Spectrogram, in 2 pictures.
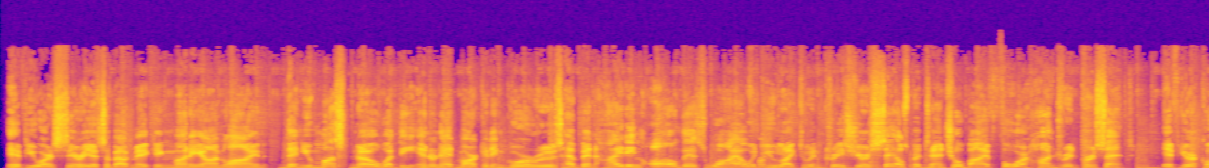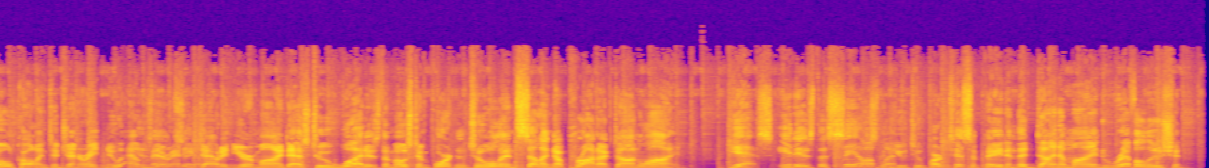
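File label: American English, male, voice over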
